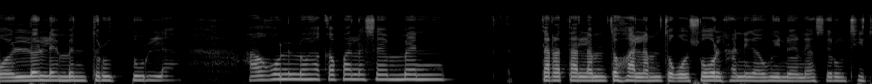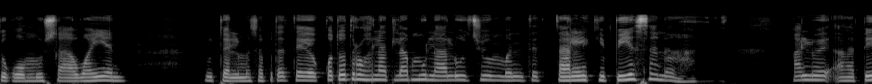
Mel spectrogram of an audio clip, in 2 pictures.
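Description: No technical faults can be heard anywhere in the speech recording, which stays steady and intact throughout.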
